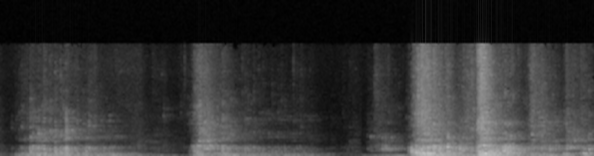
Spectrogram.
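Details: Lion roaring in deep, powerful bursts, each a long rumbling growl with strong low tones, separated by short pauses; the later roars grow louder and harsher.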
